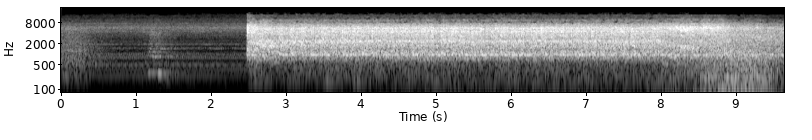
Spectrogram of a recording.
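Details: 12-valve Cummins diesel truck, just fitted with 5x0.016 Haley Speed Innovations injectors, fuel lines not yet primed: faint cranking, then it catches abruptly into a steady diesel clatter. A normal start, though the first injector's return line is found leaking afterward.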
